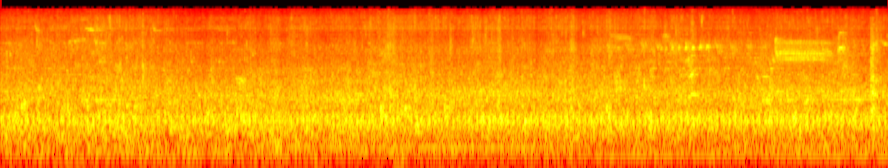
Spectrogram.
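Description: Mercury outboard motor on a pontoon boat running steadily at low speed while the boat manoeuvres, with propeller wash churning the water.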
